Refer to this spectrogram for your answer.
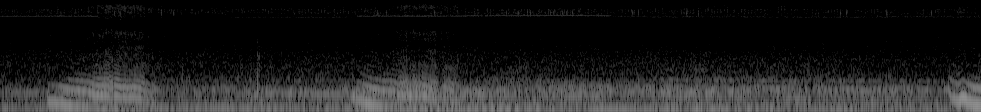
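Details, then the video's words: A small cat snoring while asleep, not purring: low harmonic rasping breaths swelling at about one, four and nine seconds over a steady low hum. "Snoring smallcat"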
